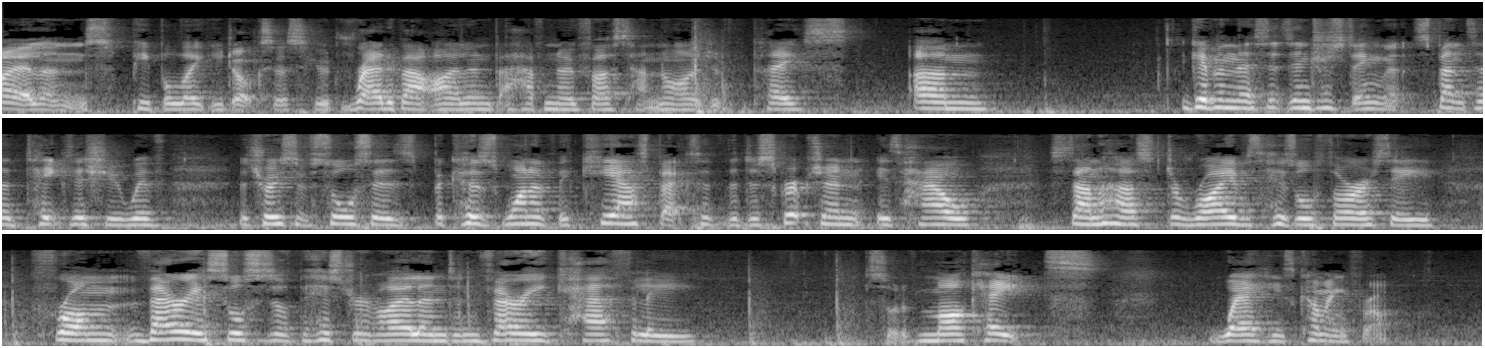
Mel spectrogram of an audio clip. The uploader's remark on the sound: at the 2022 Tudor and Stuart Ireland Conference.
